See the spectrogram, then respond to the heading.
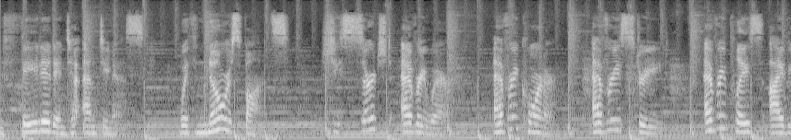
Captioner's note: snorts and music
